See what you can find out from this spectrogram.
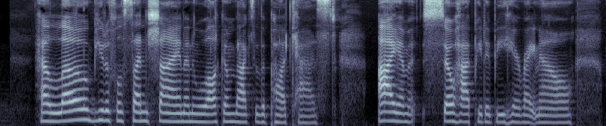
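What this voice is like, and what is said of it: Slightly raspy voice. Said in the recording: “My voice sounds a little different ... my body and my throat and my lungs are definitely not used to this weather. So I sound like a little raspy”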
